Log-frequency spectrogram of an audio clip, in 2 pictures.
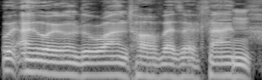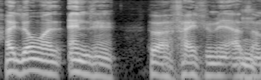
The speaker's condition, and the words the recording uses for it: ALS (motor neuron disease). It's easy to understand everything that you're saying.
